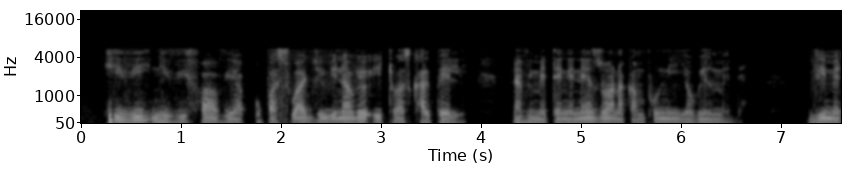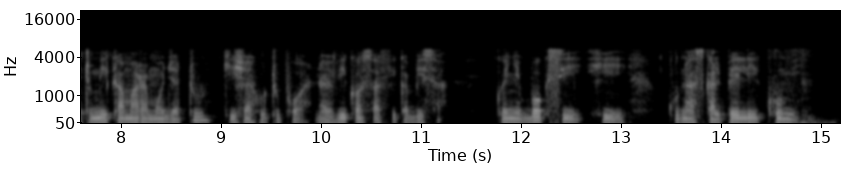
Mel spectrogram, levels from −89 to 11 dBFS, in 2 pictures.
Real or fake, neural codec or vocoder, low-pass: real; none; 5.4 kHz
